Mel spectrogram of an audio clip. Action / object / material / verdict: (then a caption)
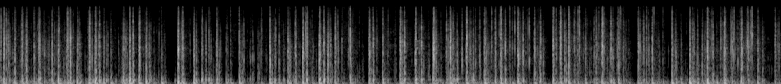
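scrape / plastic foil snack bag / plastic foil / none. A full orange plastic/foil snack bag is crinkled and rubbed with the fingertips of both hands behind the microphone. Dense, sharp crackling and rustling runs throughout in quick broadband bursts with only brief pauses, bright at the top with some low body. Each crackle stops almost instantly, leaving a busy, crisp crinkle texture.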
